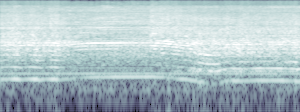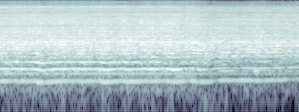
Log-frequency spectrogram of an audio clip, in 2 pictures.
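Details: Oscillating cast saw cutting down the side of a girl's leg cast: steady high whirring motor with a grinding edge, pitch dipping under load as it bites into the cast.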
